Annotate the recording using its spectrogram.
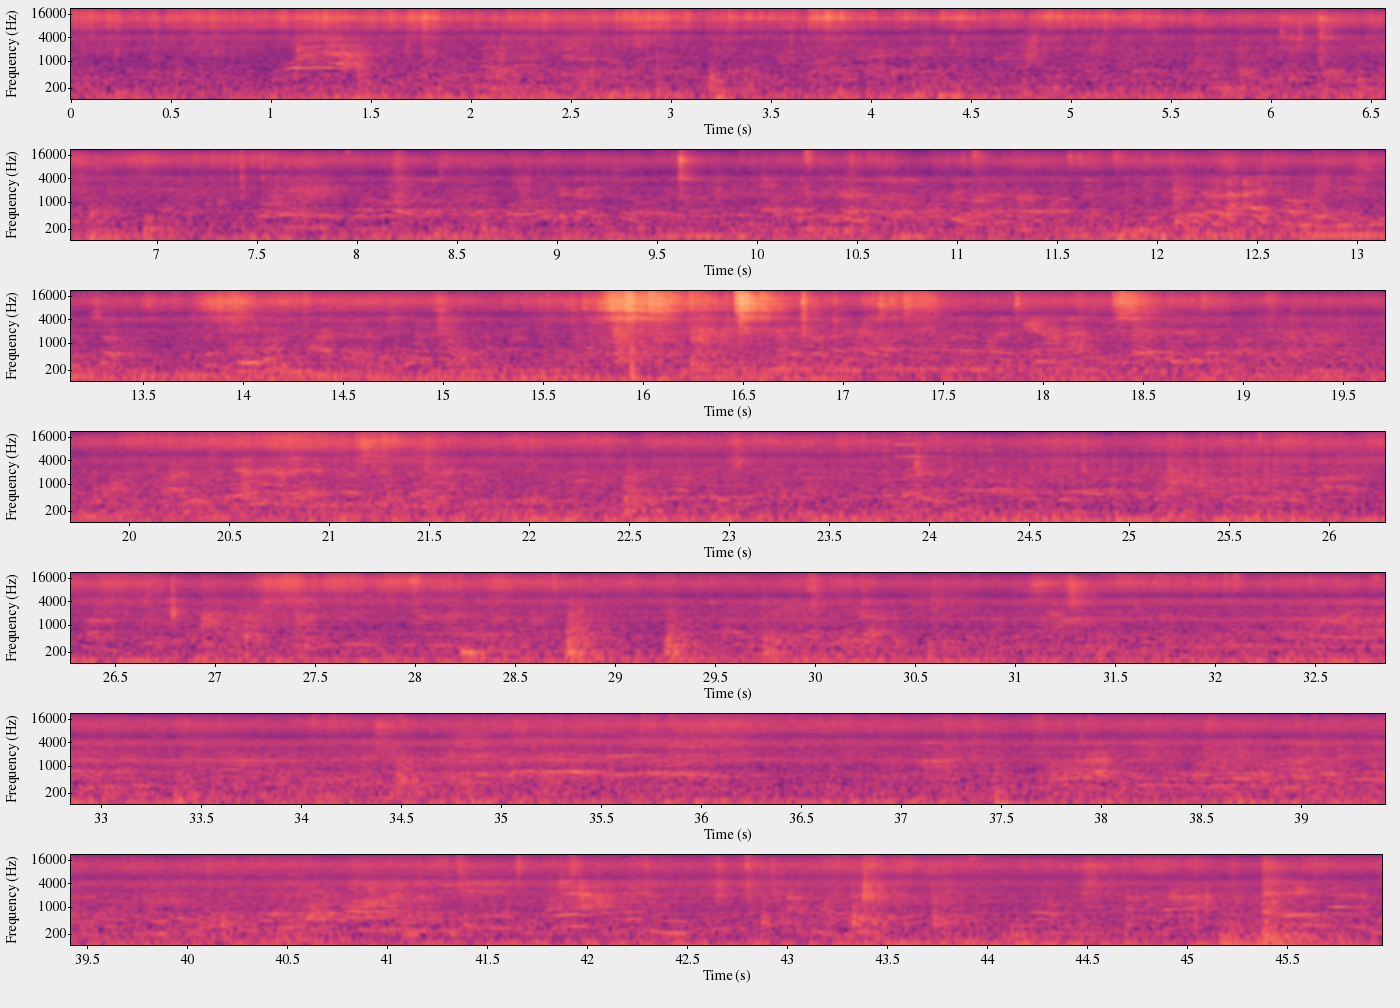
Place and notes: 汐止區, New Taipei City - Traditional markets
Xizhi District, New Taipei City, Taiwan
